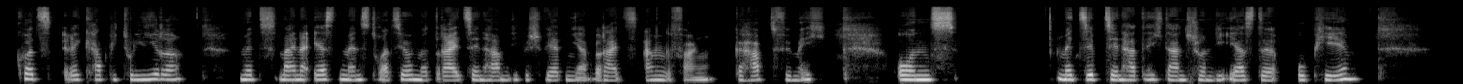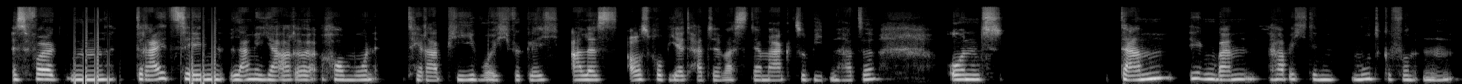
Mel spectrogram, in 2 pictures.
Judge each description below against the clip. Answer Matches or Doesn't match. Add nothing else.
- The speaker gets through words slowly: Matches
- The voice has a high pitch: Matches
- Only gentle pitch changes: Matches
